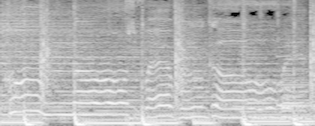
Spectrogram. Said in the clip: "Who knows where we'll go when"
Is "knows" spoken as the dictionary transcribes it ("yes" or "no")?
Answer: yes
